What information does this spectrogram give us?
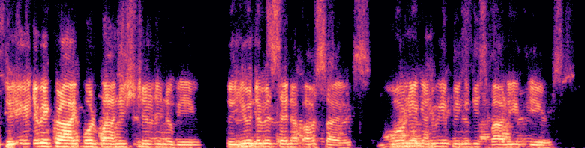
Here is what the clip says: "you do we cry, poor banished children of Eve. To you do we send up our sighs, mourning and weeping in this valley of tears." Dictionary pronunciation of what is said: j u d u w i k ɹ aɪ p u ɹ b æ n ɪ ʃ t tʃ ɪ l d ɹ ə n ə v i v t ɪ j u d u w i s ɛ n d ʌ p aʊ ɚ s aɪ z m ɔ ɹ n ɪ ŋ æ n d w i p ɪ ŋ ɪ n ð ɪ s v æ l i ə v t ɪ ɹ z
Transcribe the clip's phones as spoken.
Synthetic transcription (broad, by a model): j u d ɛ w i k ɹ aɪ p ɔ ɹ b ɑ n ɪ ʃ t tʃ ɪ l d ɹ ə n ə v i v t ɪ j u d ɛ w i s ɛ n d ʌ p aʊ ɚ s aɪ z m ɔ ɹ n ɪ ŋ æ n d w i p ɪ ŋ ɪ n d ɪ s b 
